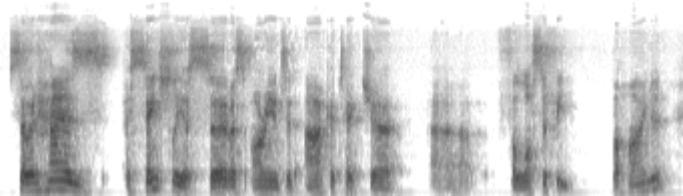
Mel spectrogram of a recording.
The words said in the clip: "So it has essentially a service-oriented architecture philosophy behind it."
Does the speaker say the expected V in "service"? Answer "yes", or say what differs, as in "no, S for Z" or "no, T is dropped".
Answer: yes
